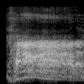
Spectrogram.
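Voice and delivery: fishmonger's whack. Retold or imitated. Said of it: "she's like".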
